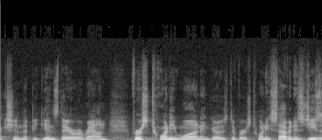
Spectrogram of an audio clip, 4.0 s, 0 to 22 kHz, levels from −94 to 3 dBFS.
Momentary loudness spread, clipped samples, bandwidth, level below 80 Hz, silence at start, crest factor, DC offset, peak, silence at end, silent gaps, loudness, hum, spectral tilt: 8 LU; under 0.1%; 13 kHz; -60 dBFS; 0 s; 18 dB; under 0.1%; -2 dBFS; 0 s; none; -22 LUFS; none; -6 dB/octave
